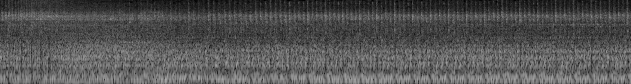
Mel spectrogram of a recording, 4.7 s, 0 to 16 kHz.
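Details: Nissan SR20DET at idle: fast, faint puffing tick under a steady hum; owner suspects an exhaust leak, source not confirmed.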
